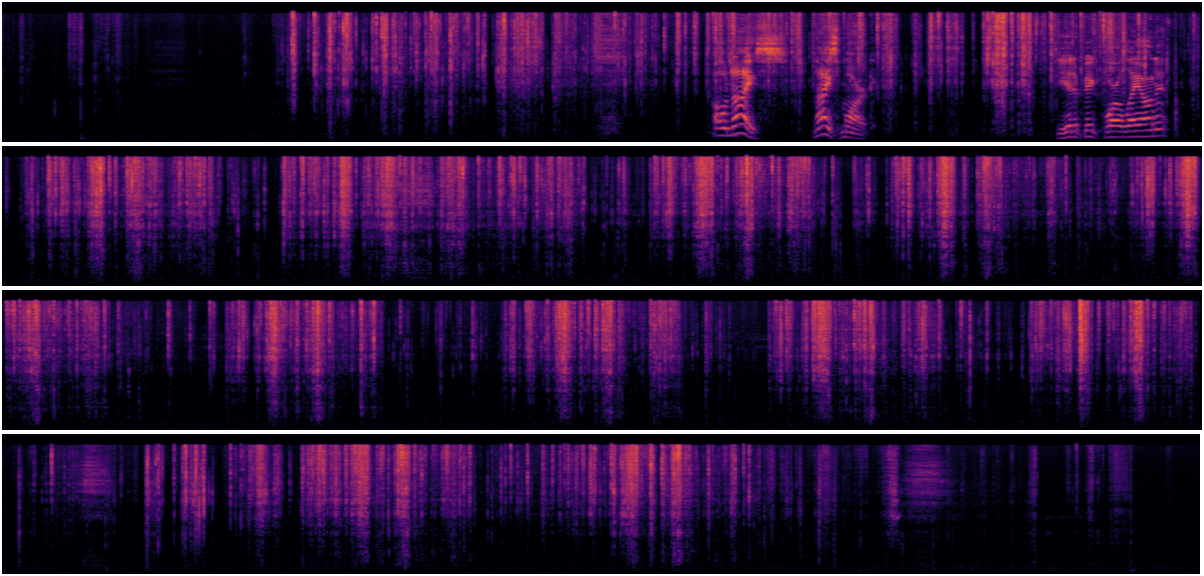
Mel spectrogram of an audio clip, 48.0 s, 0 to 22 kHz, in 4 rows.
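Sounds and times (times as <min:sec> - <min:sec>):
trading cards rustling: 0:02.8 - 0:14.2, 0:37.5 - 0:44.4.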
